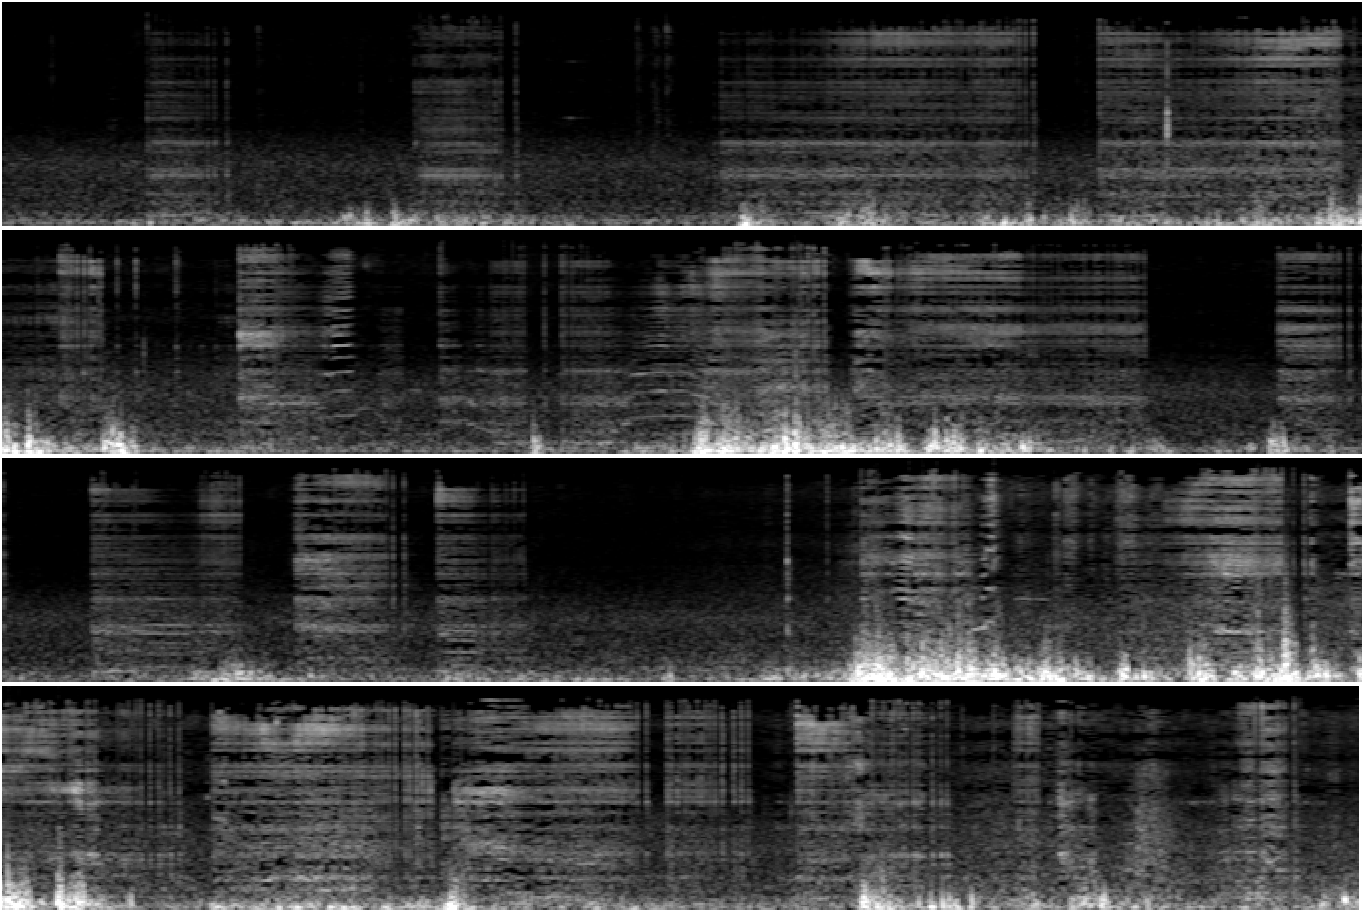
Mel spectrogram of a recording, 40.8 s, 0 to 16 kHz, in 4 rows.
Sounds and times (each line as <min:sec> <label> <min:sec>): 0:00.0 thujas squeaking in the wind 0:40.7
0:05.3 rubbing against a wooden fence 0:18.8
0:26.3 rubbing against a wooden fence 0:40.7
